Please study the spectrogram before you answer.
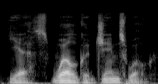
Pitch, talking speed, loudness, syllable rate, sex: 80 Hz, 150 wpm, -19 LUFS, 4.9 syllables/s, male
